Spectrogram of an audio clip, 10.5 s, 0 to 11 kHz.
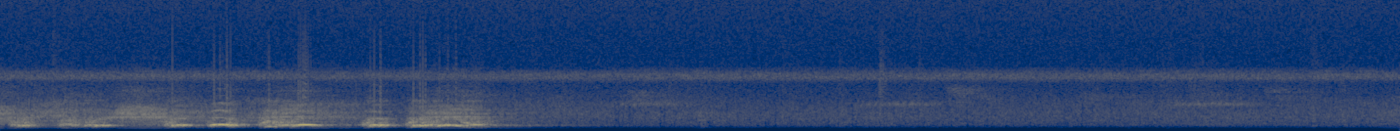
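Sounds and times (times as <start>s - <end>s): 
barred owl hooting in loud rounded notes: 0.0s - 4.2s
faint high hum: 0.0s - 10.4s.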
